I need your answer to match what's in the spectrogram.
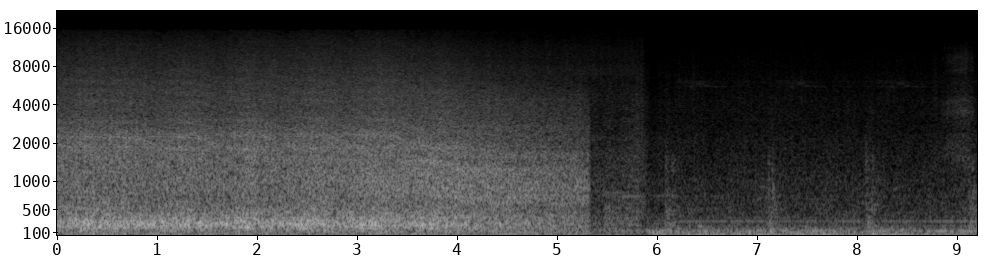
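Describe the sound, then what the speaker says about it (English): A fast train in the Train Sim World 6 game rushes past with a loud, dense roar that cuts off abruptly, leaving a quieter steady rumble with faint rhythmic clicks of the track. "Oh, fast train."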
